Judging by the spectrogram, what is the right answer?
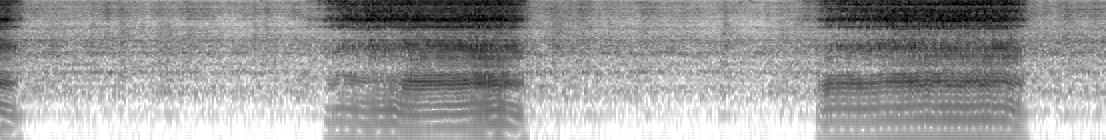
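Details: Two long, deep, buzzing snores about three seconds apart over a steady background hum; typical snoring during sleep.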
